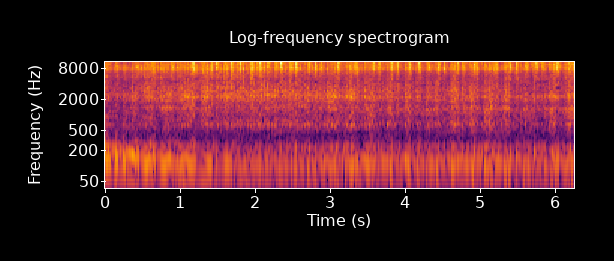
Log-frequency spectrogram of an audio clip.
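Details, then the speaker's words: Buran Leader snowmobile two-stroke engine at idle with the fan cover removed: an uneven idle with a rough, irregular rapping; the fan is ruled out and a crankshaft or piston knock in the cylinders is suspected, unconfirmed. "Вроде не вентилятор, что-то в цилиндрах."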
